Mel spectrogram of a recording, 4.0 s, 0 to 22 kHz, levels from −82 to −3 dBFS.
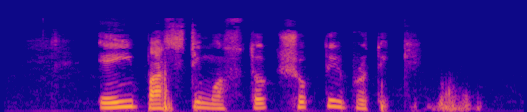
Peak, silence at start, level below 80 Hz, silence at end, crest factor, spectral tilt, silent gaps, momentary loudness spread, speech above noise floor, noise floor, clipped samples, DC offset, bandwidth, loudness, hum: -6 dBFS; 0.75 s; -54 dBFS; 0.35 s; 22 dB; -5.5 dB/octave; none; 16 LU; 31 dB; -57 dBFS; under 0.1%; under 0.1%; 11.5 kHz; -26 LUFS; none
